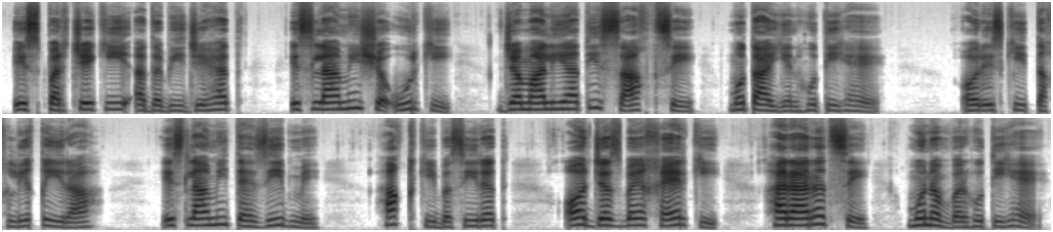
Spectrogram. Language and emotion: Urdu, neutral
